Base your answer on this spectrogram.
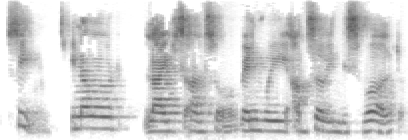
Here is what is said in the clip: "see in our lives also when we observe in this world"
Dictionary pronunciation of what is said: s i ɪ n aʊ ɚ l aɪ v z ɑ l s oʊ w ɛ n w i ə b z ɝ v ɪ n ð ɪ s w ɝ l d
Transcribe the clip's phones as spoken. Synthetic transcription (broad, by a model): s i ɪ n aʊ ɚ l aɪ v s ɑ l s oʊ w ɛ n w i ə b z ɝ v ɪ n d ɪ s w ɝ l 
